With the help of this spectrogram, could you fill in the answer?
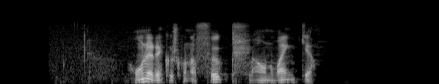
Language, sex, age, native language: Icelandic, male, 50-59, Icelandic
